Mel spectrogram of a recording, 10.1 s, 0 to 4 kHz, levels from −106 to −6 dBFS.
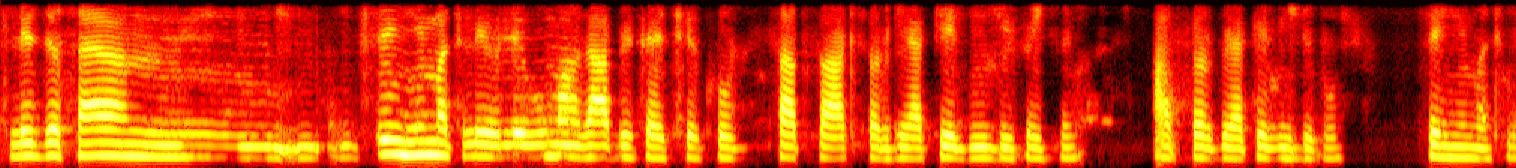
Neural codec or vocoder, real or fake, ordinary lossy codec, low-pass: autoencoder, 48 kHz, 32 numbers a frame, DAC-VAE, trained on Japanese speech; fake; none; 3.6 kHz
